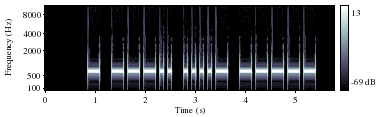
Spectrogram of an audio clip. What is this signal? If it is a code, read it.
Morse code, heard as a keyed tone, about 15 wpm, 700 Hz. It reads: T840
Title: Numbers - Contest Style - 4-Digit 15wpm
